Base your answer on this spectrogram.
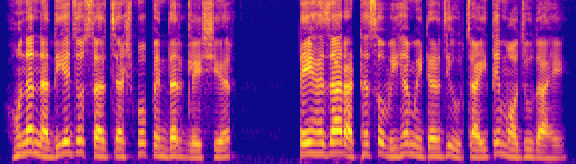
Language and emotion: Sindhi, neutral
